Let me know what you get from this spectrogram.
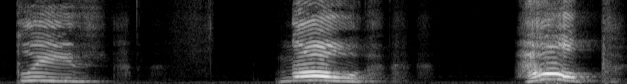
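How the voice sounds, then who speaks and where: A woman acting a frightened, defiant small boy in a radio play, crying out in drawn-out protest. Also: very high voice, pushed and bright, exaggerated voice. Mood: terrified pleading.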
